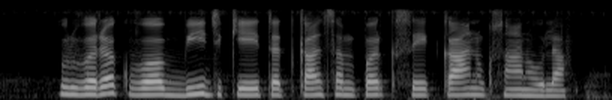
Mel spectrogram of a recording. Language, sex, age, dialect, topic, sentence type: Bhojpuri, female, 18-24, Southern / Standard, agriculture, question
